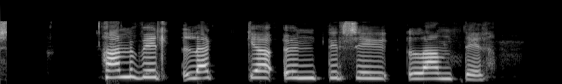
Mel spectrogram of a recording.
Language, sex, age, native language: Icelandic, female, 11, Icelandic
